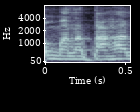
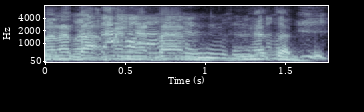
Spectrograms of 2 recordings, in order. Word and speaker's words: Manhattan: Manhattan apa Manatahan dah bacanya? Manhattan.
